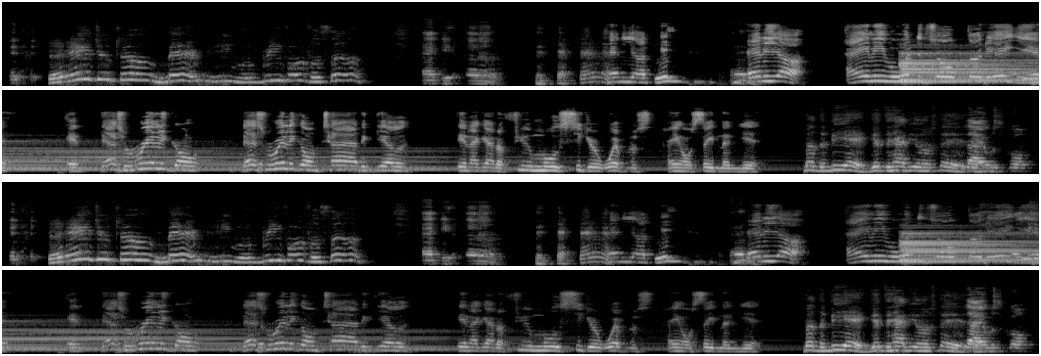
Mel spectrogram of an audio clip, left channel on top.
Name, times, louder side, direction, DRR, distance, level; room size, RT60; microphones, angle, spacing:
voice 1, 0.5-3.6 5.3-6.1 18.4-20.2, right 1 dB, 20° right, 0.6 m, -28 dB
voice 2, 3.9-5.0 7.3-7.5 10.1-10.4 20.0-20.6, right 2 dB, 85° right, 2.1 m, -30 dB
voice 3, 6.0-7.0 7.3-8.0 8.4-10.4 11.0-12.4 12.8-14.4 14.9-18.0, left 6 dB, 50° left, 0.4 m, -25 dB
sound 1, 9.0-17.5, left 2 dB, 90° left, 1.2 m, -30 dB
5.3 x 2.1 x 3.8 m
head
